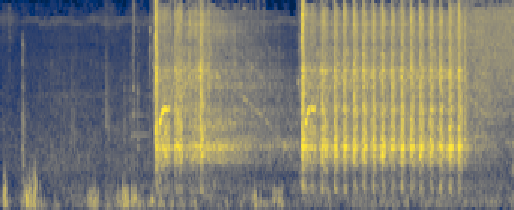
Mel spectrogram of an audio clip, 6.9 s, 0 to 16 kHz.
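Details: 2002 Ford Ranger with a bad fuel pump: starter churns in two cranking bursts at about four beats a second and the engine is slow to catch; hard starting from fuel delivery problem.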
